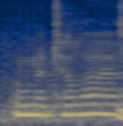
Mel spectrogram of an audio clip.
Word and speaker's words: Umatilla: the monoprints that you did up at the umatilla sure is that how you pronounce the reservation land umatillas yeah that's right the yamato reservation in eastern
